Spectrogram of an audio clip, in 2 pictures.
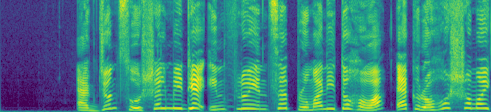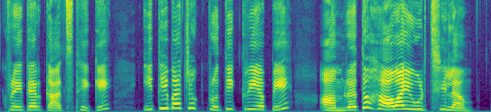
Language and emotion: Bengali, happy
